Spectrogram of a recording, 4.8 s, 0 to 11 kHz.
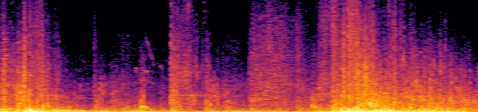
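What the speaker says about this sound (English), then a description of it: "Dire's middle tower has fallen." A defensive tower in Dota 2 is destroyed amid a dense, continuous barrage of booming crashes and thuds from battle, loud and close, with no talking.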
